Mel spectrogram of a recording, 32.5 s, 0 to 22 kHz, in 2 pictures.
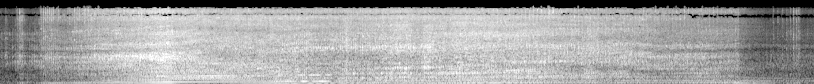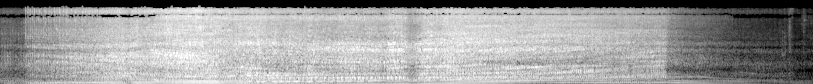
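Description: Diesel tractor engines, a Sonalika DI 50 three-cylinder and the rival tractor chained to it, running at full throttle under heavy load in a tug of war. The engine note climbs over the first few seconds and holds high, drops briefly about halfway through, then climbs again for a second pull and falls away at the end.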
